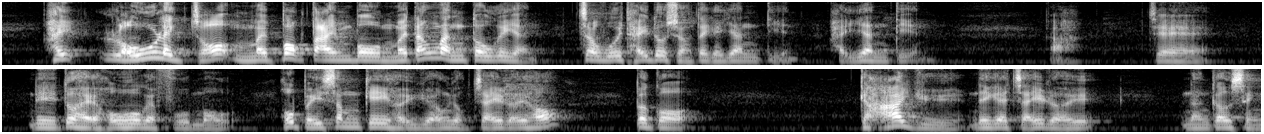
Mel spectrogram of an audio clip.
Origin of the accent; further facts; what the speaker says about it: Hong Kong; 都告诉我们香港人，就是你饮饮食食都会带给我们快乐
